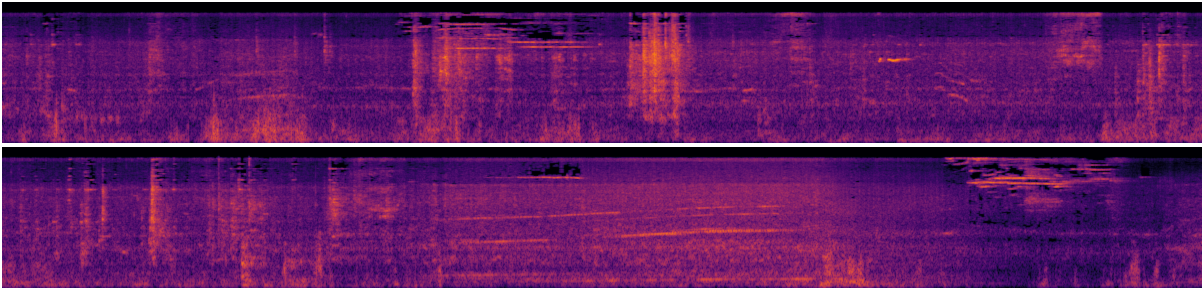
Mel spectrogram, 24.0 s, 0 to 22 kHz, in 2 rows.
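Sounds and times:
diesel engine and hydraulics: 0.0 - 24.0
cart and arm clattering knocks: 11.0 - 16.4.

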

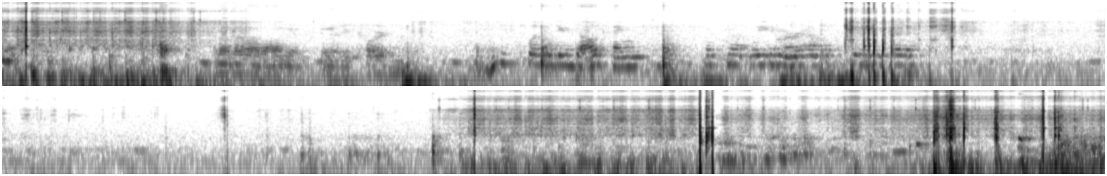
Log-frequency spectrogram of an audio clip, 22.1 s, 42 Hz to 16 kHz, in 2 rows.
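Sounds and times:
strap and housing rustling: 0.0 - 2.5, 13.2 - 22.0.

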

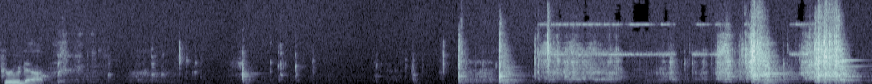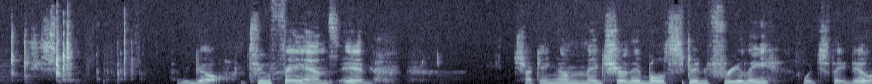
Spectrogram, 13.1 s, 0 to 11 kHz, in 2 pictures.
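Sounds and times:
cordless drill whining: 4.0 - 6.4.

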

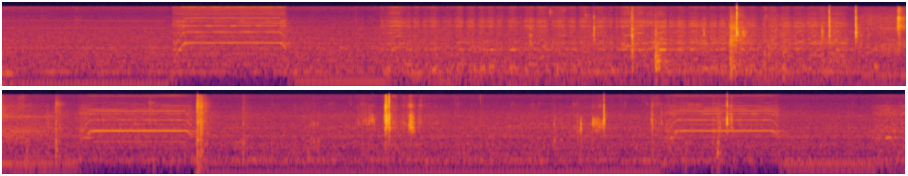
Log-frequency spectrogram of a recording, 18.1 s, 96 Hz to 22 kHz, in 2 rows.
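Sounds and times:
pitched motor whine: 0.0 - 18.0
stepper motors humming: 0.0 - 18.0
sharp clicks: 14.6 - 16.4.

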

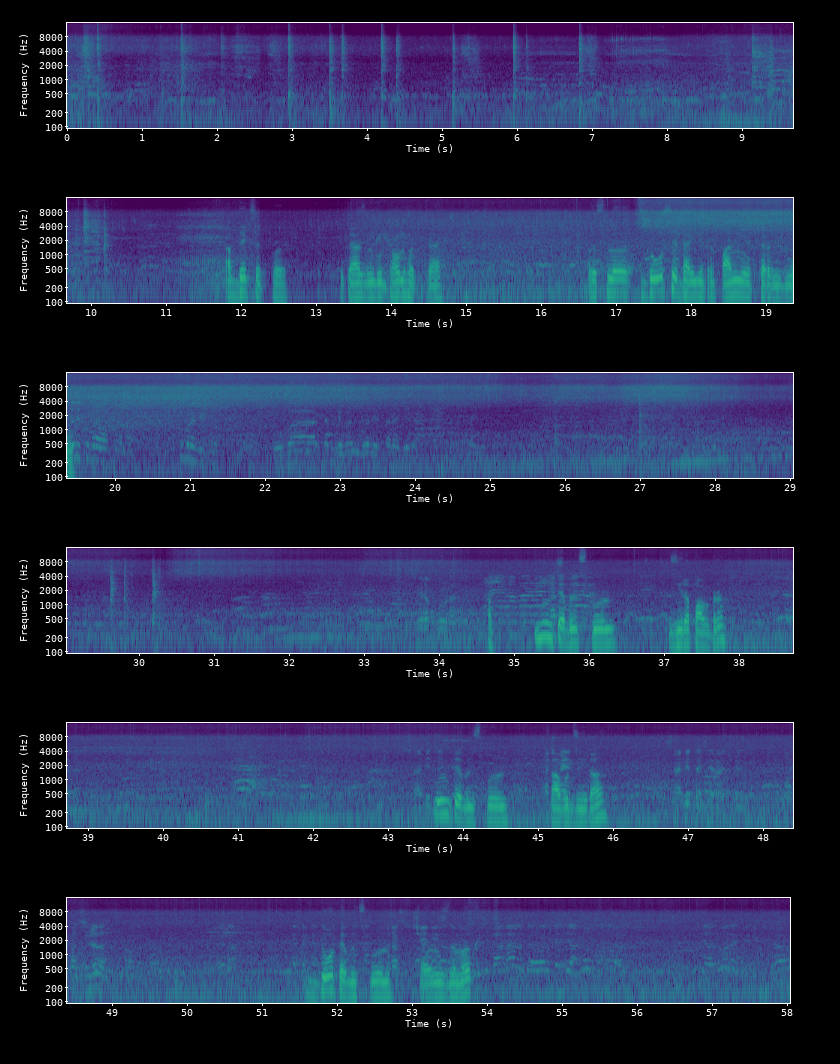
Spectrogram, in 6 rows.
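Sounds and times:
metal ladle scraping pan: 0.0 - 4.5, 5.1 - 7.2, 8.6 - 10.4
food sizzling in hot oil: 0.0 - 58.0.

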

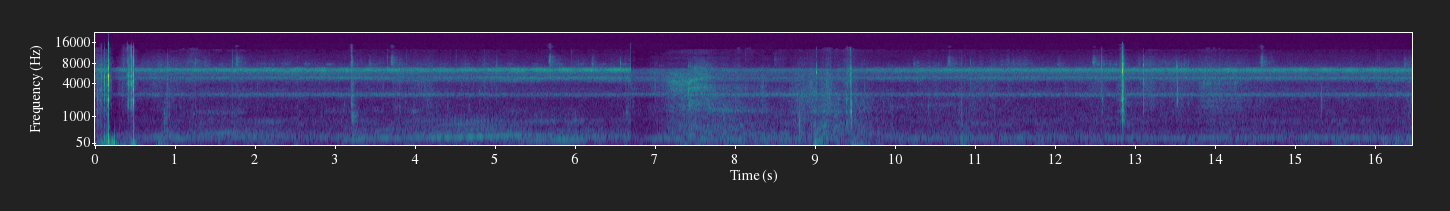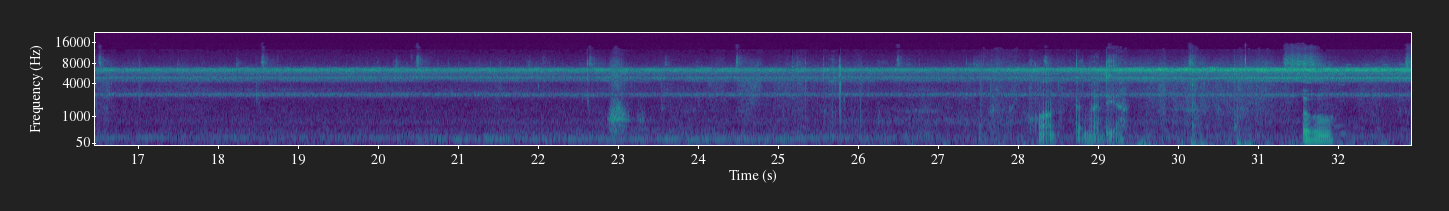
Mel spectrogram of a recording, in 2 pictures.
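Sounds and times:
sharp click: 0.0 - 1.0
insects trilling: 0.0 - 32.9.

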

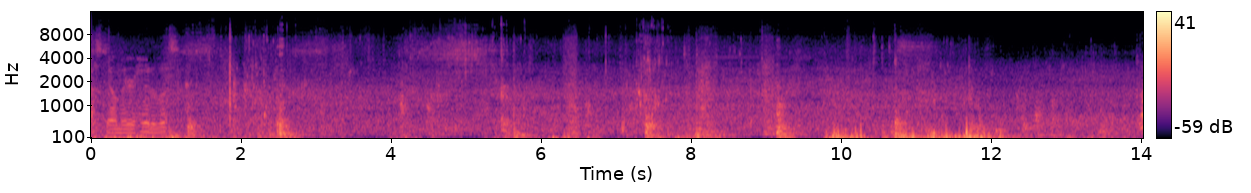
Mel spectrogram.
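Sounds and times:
wind on microphone: 0.0 - 2.9, 9.3 - 14.0
water lapping against hull: 0.0 - 14.0.

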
